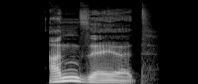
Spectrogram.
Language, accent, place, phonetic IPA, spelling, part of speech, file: German, Germany, Berlin, [ˈanˌzɛːət], ansähet, verb, De-ansähet.ogg
- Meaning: second-person plural dependent subjunctive II of ansehen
